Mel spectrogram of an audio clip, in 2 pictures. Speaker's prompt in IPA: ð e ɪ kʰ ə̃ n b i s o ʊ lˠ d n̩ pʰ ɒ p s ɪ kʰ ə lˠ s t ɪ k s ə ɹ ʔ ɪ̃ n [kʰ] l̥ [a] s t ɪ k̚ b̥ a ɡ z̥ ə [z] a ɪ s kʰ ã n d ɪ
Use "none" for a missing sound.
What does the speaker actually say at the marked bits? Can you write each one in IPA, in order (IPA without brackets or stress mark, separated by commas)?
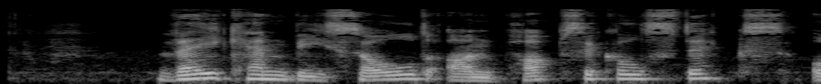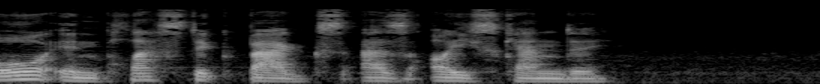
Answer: pʰ, a, z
